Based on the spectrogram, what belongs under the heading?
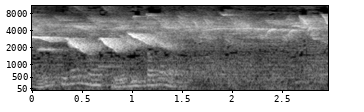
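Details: Double-collared seedeater singing firmly at a singing contest circle; a rapid series of bright, downward-slurred whistled notes, then a fainter high trill, with voices of people nearby.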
